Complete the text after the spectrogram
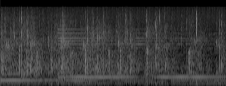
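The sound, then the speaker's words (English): A crowd claps for the Lord one morning, together in a dense, steady wash of applause, many hands overlapping, with a low sustained hum or organ tone underneath. “Can we give the Lord a big hand clap this morning?”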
